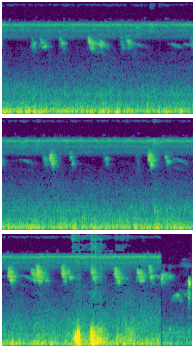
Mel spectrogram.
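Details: Hummingbird at a feeder on a morning, phone on a tripod close by: long run of quick, high, ticking chips, many per second, over constant hiss, then a brief loud low rustle near the end.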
